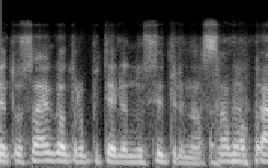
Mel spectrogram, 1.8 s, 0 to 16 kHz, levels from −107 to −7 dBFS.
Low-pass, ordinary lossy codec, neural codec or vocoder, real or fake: 7.2 kHz; Opus, 16 kbps; none; real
